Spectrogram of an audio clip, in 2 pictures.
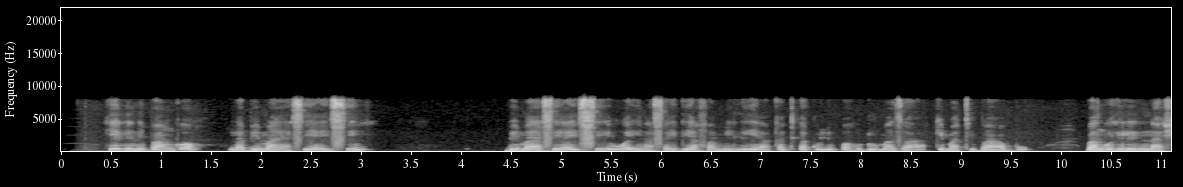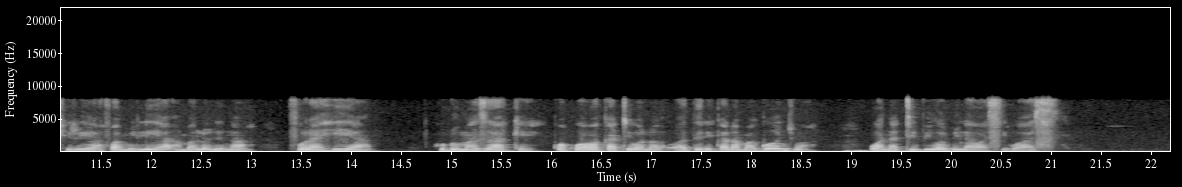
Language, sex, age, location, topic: Swahili, female, 25-35, Kisii, finance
